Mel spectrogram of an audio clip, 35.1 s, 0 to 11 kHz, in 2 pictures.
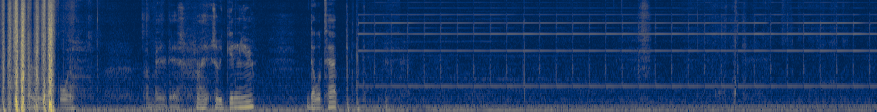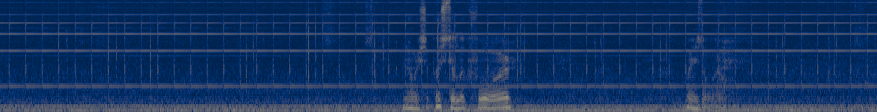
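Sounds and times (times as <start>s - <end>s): faint steady ticking: 7.2s - 35.0s.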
